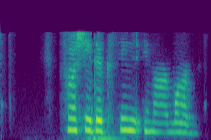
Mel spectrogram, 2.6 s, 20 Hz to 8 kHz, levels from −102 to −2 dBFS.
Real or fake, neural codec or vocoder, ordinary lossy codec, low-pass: fake; codec, 16 kHz, 0.5 kbps, X-Codec, HuBERT features, trained on balanced general audio; AAC, 16 kbps; 7.2 kHz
